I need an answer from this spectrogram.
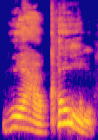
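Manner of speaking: high, loud delighted cheer; shouting. A narrator's reading. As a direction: kids thrilled with loot. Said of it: "shouted the children".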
